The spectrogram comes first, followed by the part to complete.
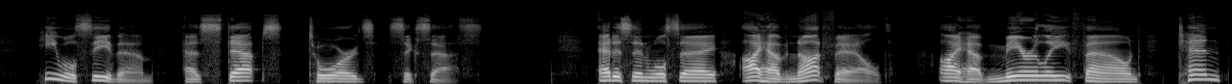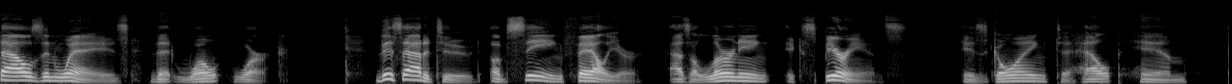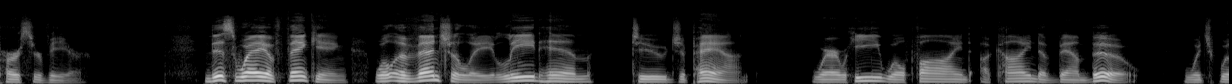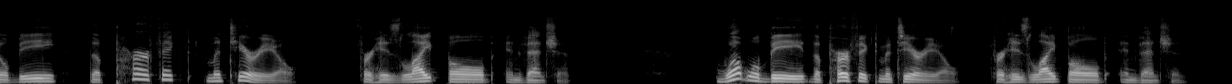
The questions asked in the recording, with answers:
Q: What will be the perfect material for his light bulb invention?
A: Japanese bamboo will be the perfect material for his light bulb invention.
